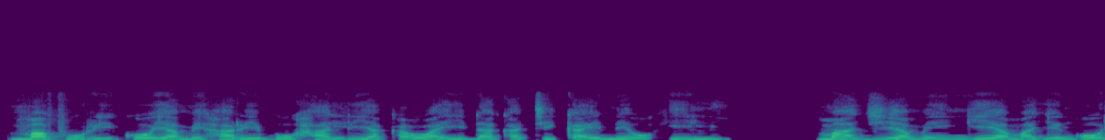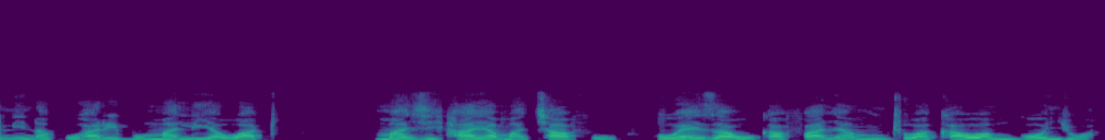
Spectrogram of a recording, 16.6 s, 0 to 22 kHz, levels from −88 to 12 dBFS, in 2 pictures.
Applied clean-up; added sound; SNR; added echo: none; none; none; none.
